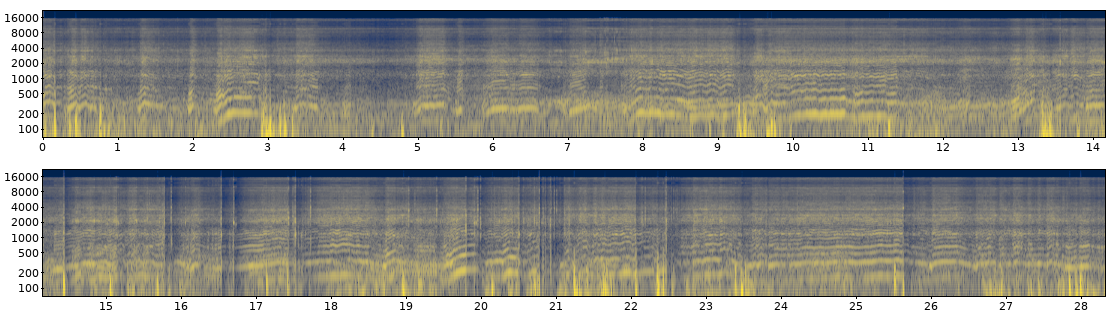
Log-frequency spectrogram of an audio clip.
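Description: Motocross bike engine revving hard and dropping off again and again as it is ridden round the track, heard from a camera mounted on the bike, with a few sharp knocks along the way.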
